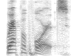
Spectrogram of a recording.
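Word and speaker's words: Rapaport: Then we have Michael Rapport. Am I pronouncing his last name correctly? Yeah. Rappaport. Michael Rappaport.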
